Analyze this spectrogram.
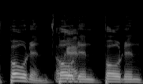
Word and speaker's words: Bowden: And I apparently when I was talking to Lincoln Riley this week, I mispronounced Chad's name. It is Bowden. Bowden.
